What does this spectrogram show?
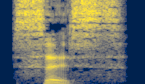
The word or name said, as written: cesse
